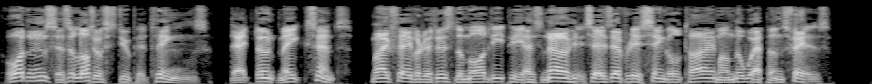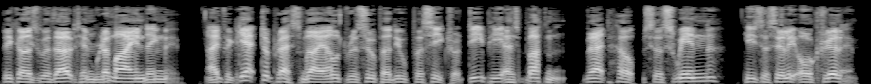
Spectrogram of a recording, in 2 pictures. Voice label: total gibberish guy; Robotic or Stuttery or Spooky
